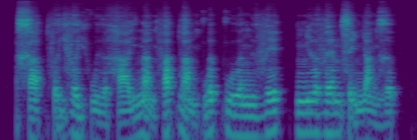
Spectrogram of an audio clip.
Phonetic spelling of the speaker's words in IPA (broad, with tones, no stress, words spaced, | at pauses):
xa˨˩t̚ fə̰˧˥jvə˧jhwɨ˨˩ə̯haː˨˦j na˧˩nfa˦˥t̚ va˨˩mkwə˦˥p̚kwu˧ə̯ŋɨ˧ ve˦˥t̚ | ɲɨ˧ə̯vɛ˧msḛ˧˨ɲa˨˩ŋ ɣə˨˩p̚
